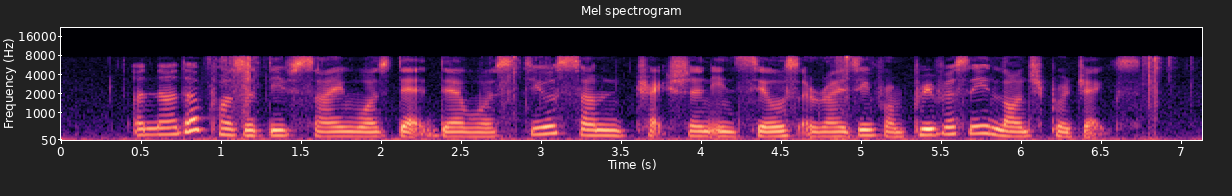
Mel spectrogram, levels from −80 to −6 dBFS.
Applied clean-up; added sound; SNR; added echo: none; Keys jangling; 17 dB; none.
